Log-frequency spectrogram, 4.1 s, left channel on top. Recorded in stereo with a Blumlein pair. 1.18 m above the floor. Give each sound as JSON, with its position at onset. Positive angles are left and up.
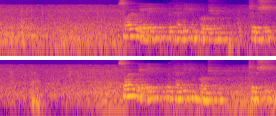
{"t": 1.8, "sound": "a woman speaking", "azimuth_deg": -45, "distance_m": 1.2}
